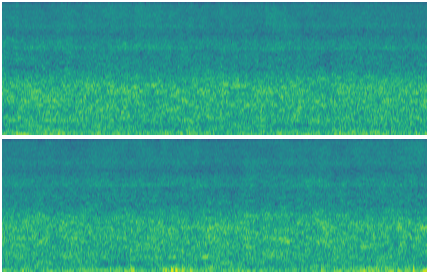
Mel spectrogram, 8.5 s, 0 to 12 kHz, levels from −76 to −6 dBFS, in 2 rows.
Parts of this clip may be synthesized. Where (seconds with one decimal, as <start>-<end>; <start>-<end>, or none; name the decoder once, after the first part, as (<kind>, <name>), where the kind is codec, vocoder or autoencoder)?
0.0-3.3 (codec, SNAC); 4.6-8.5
